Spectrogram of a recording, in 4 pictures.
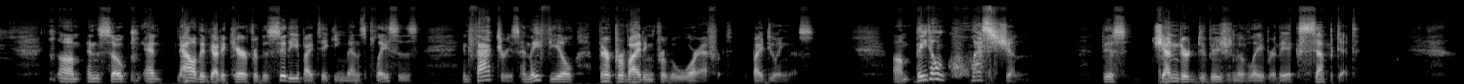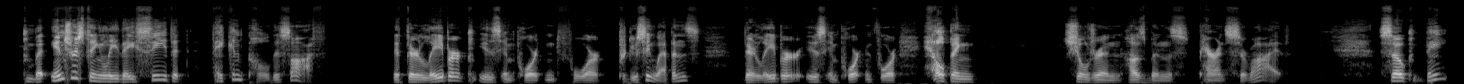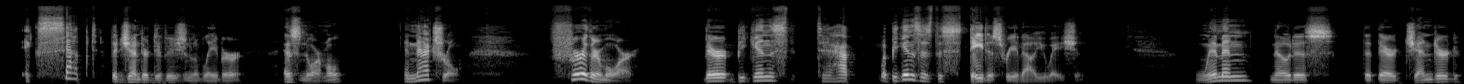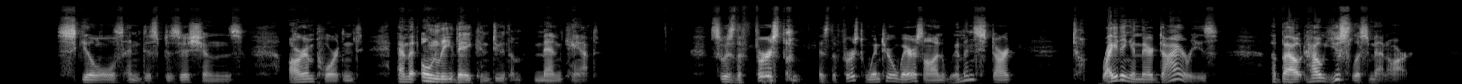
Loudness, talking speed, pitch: -21 LUFS, 135 wpm, 255 Hz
